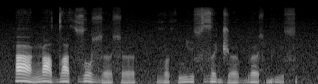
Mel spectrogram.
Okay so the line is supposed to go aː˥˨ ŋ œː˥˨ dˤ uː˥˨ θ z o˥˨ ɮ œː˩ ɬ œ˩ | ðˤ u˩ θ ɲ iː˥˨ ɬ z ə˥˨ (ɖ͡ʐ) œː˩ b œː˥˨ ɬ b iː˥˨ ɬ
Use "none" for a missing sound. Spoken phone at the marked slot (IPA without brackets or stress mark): d͡ʒ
